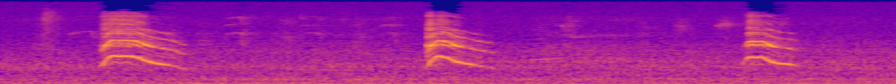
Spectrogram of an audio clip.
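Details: Pet rainbow lorikeet on a verandah during outside time, calling to wild birds outdoors: three harsh, downward-sliding squawks, each about a third of a second long, spaced roughly one and a half seconds apart over quiet background.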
